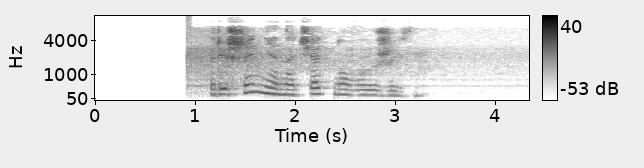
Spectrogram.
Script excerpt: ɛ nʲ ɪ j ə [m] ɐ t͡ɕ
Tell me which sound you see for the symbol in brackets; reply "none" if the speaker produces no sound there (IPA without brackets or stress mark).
n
